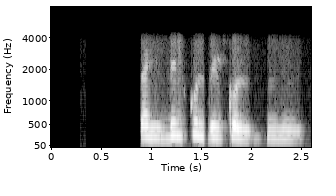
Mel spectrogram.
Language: Kashmiri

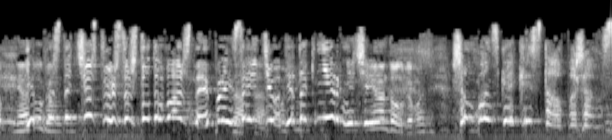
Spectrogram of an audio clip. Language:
Russian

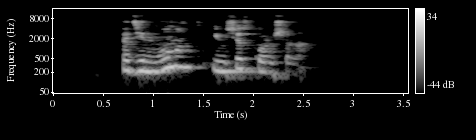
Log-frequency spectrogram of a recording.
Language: Belarusian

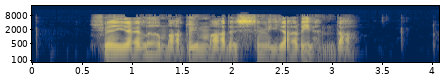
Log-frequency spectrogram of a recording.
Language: Chinese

